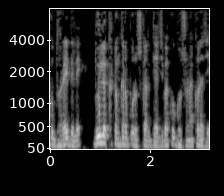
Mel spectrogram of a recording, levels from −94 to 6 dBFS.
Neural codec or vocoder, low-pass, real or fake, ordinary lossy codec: none; none; real; none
